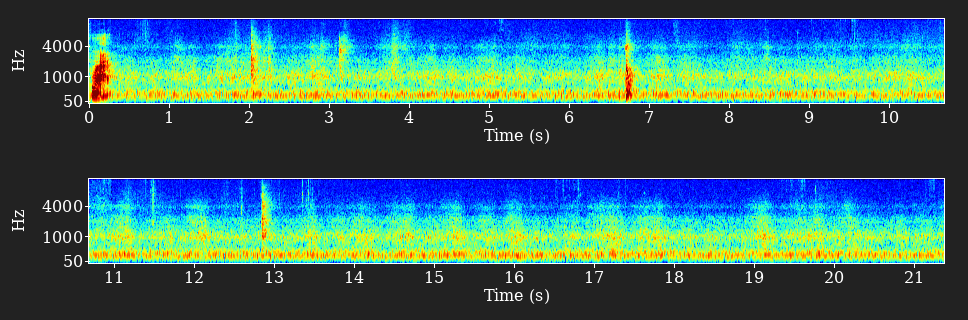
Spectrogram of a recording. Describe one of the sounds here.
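A fine blade scratches softly against skin.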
